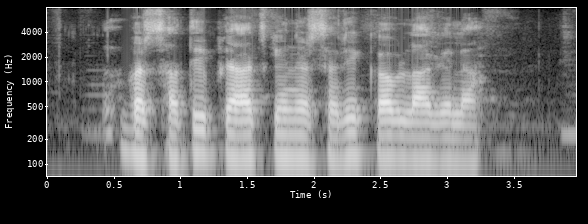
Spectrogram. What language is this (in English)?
Bhojpuri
